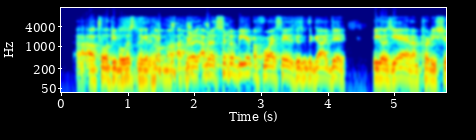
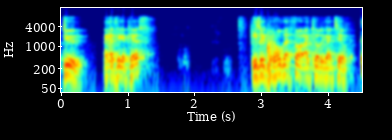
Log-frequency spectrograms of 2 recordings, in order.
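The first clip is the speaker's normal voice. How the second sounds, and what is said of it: Impression of a casual guy. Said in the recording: “this is the best thing ever in my life to do an impression of”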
